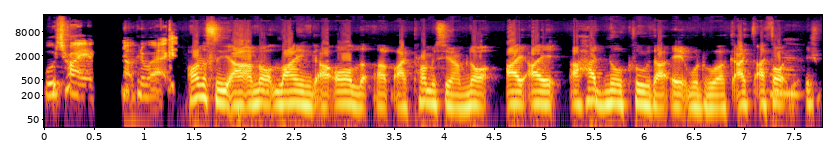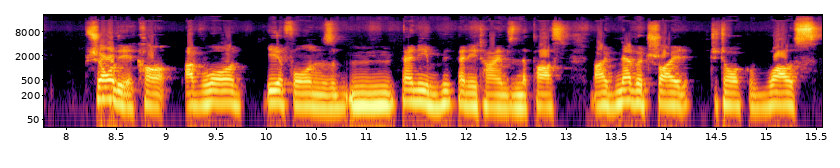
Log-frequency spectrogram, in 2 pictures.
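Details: 25-year-old man with stammering (stuttering) since early childhood, which he says began after an asthma attack; he experiences blocks and manages them with breathing methods and pauses; stammering (stuttering).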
